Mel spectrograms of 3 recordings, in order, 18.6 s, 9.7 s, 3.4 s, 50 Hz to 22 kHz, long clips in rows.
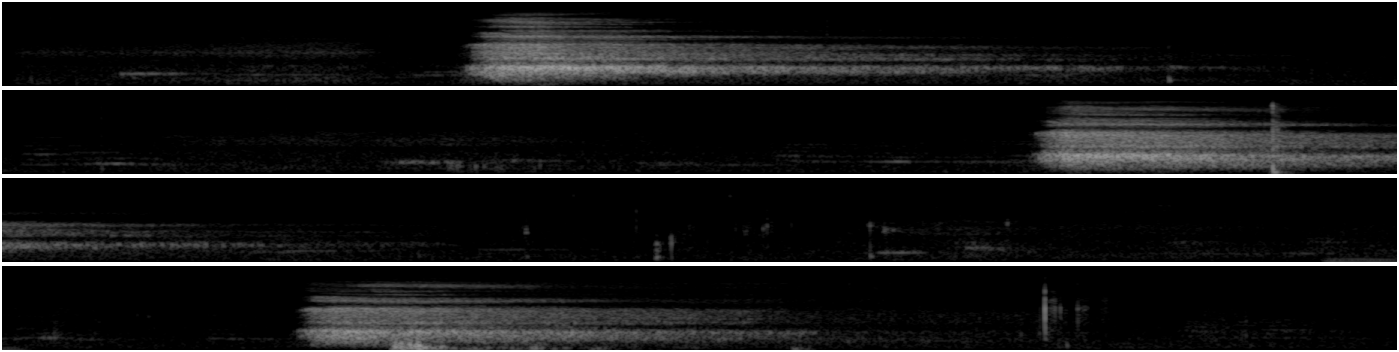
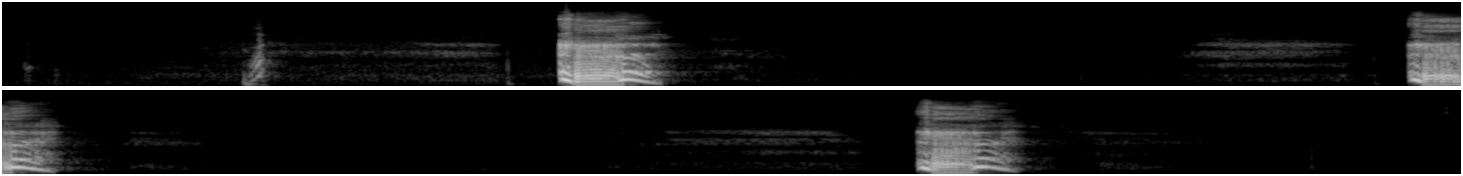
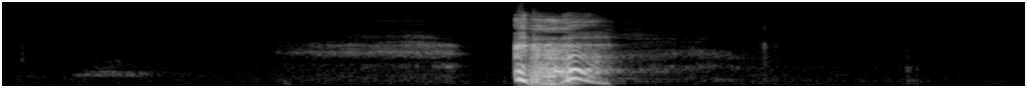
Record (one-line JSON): {"exhalation_length": "18.6 s", "exhalation_amplitude": 4403, "exhalation_signal_mean_std_ratio": 0.34, "three_cough_length": "9.7 s", "three_cough_amplitude": 32376, "three_cough_signal_mean_std_ratio": 0.23, "cough_length": "3.4 s", "cough_amplitude": 32615, "cough_signal_mean_std_ratio": 0.22, "survey_phase": "beta (2021-08-13 to 2022-03-07)", "age": "45-64", "gender": "Female", "wearing_mask": "No", "symptom_none": true, "smoker_status": "Ex-smoker", "respiratory_condition_asthma": false, "respiratory_condition_other": false, "recruitment_source": "REACT", "submission_delay": "1 day", "covid_test_result": "Negative", "covid_test_method": "RT-qPCR", "influenza_a_test_result": "Negative", "influenza_b_test_result": "Negative"}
